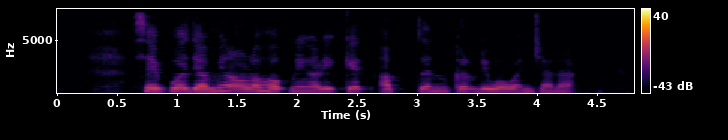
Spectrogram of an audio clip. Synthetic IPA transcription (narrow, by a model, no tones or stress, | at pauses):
sɛpud͡ʒamilɔlɔɦɔk̚niŋalikɛt̪ap̚t̪ənkɨrdiwawaɲt͡ʃaɾa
